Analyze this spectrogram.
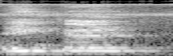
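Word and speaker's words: wrinkled: ये W इज not spoken, इसमें W को पढ़ा नहीं जाता है, साइलेंट है, not pronounced. रिंकल्ड, writer, wrist, इन सब में W क्या है, साइलेंट।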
